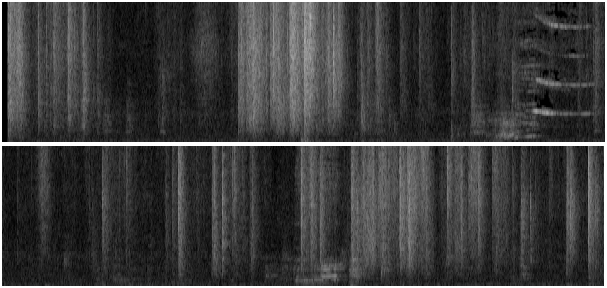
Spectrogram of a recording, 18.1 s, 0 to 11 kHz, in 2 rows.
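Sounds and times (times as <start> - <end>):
dog claws scrabbling on tile: 0.1 - 1.7, 3.4 - 7.2, 10.4 - 18.0
dog whimpering: 7.2 - 9.0.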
